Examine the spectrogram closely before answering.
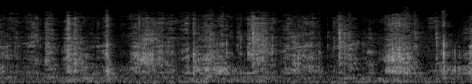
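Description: Metal spoon stirring and scraping around a steel kadai of thick, reduced milk in quick repeated strokes, about two or three a second, to dissolve the added sugar.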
